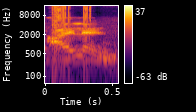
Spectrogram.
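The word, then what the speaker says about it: island: देखिए यहाँ पे क्या हुआ, एस से पहले क्या है? आई आया तो एस आपका साइलेंट रहेगा, तो इसको हम क्या पढ़ेंगे? आइलैंड, ठीक।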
